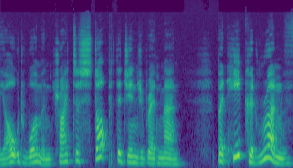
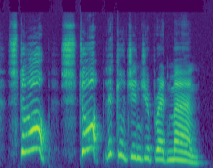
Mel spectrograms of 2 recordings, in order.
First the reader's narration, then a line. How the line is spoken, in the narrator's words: cried the old woman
